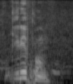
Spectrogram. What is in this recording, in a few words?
"kiripum" lizard, Yawa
